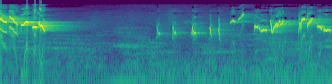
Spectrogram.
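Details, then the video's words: Buxtoni white-eye twittering song used as a lure to get lazy white-eyes singing in wild forest style: a loud high warbled burst, a pause, then quick thin chips building back into rapid twittering. "Pancingan Pleci Cepat buka paruh Gacor Ngalas Bukpar"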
